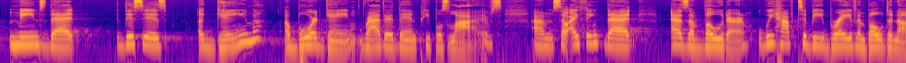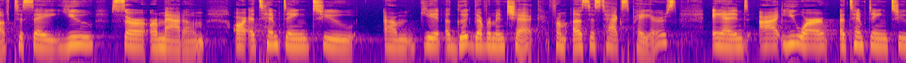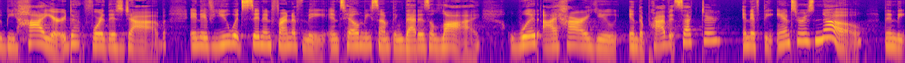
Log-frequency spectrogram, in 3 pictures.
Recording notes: Live from the Atlanta University Center. Georgia Votes is live this week at the Woodruff Library at the Atlanta University Center where we hear from young voters. Joined on stage by Clark Atlanta University professor.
